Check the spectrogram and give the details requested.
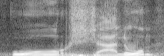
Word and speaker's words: ഊർഷാലോം: ഊർ ഷാലോം എന്ന് കൃത്യമായ ഉച്ചാരണം.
